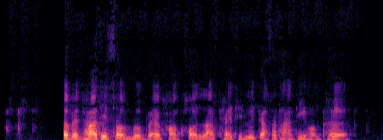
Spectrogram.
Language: Thai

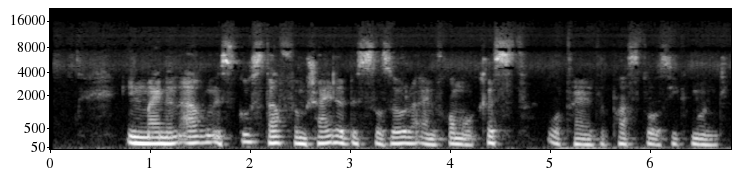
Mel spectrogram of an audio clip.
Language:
German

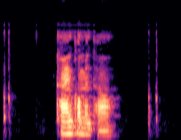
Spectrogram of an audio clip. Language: German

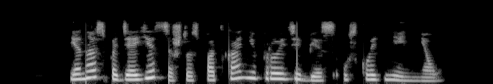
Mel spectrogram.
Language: Belarusian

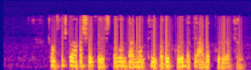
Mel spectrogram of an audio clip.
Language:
Bangla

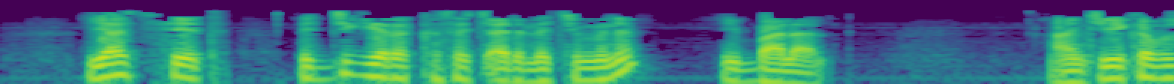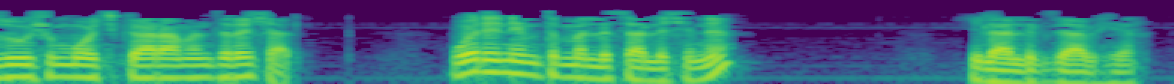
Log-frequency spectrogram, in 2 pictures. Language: Amharic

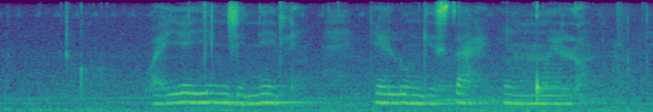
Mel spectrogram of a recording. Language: Xhosa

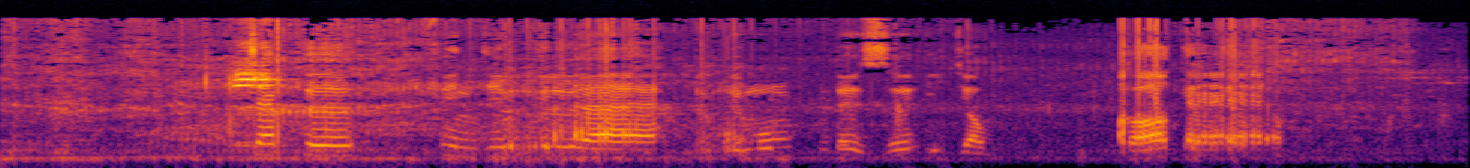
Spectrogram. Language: Bafia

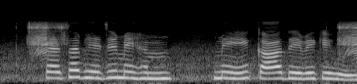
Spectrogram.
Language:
Bhojpuri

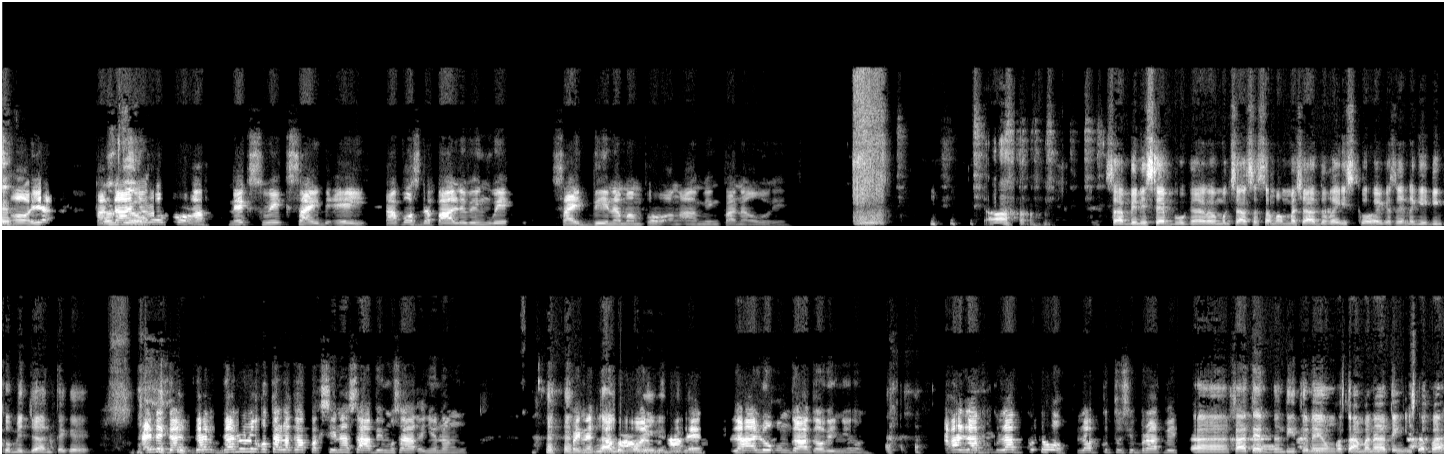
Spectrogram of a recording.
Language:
Filipino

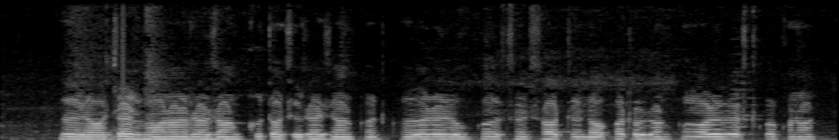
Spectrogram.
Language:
Eastern Balochi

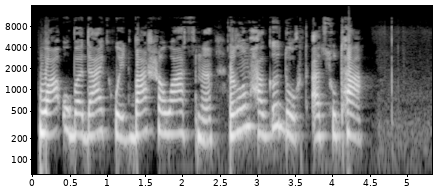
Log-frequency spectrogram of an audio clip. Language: Abkhazian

